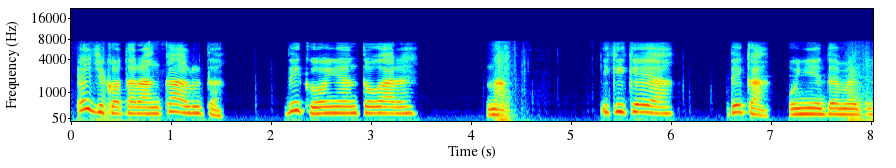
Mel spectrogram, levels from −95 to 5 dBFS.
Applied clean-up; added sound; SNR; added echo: neural mask model RNNoise.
